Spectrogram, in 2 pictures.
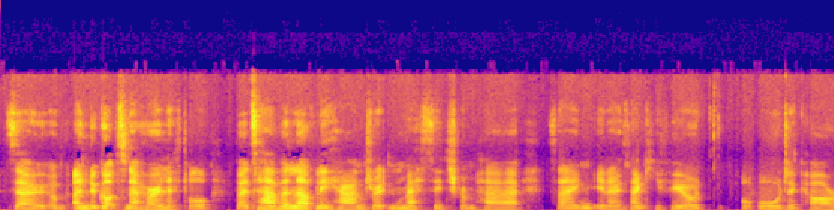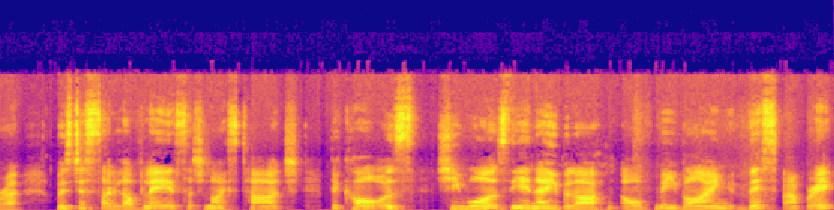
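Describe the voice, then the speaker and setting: In a very clean recording with a silent background, a woman speaks with an English accent at a fairly low pitch. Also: ordinary pitch variation, moderate pace. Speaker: sewing vlogger. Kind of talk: casual chat. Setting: at home. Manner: animated.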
